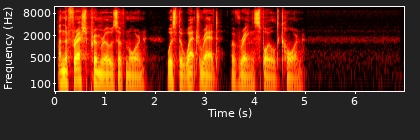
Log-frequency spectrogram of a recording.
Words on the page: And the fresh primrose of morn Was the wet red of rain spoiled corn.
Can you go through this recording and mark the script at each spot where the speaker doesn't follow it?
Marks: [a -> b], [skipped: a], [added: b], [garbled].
And the fresh primrose of morn Was the wet red of rain spoiled corn.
